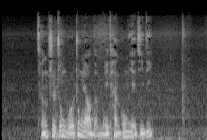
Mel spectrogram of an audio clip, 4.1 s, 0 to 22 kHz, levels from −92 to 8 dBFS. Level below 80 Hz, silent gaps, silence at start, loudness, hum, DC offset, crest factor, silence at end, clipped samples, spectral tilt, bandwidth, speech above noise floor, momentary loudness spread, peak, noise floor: -38 dBFS; none; 0.75 s; -16 LUFS; none; under 0.1%; 14 dB; 0.45 s; under 0.1%; -5.5 dB/octave; 14.5 kHz; 33 dB; 19 LU; -2 dBFS; -48 dBFS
